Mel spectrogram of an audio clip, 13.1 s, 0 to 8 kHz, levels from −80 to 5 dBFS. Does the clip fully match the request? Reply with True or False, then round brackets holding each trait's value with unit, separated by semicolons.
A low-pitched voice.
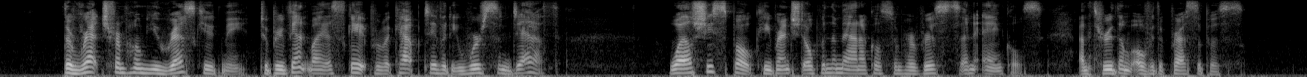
False (150 Hz)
